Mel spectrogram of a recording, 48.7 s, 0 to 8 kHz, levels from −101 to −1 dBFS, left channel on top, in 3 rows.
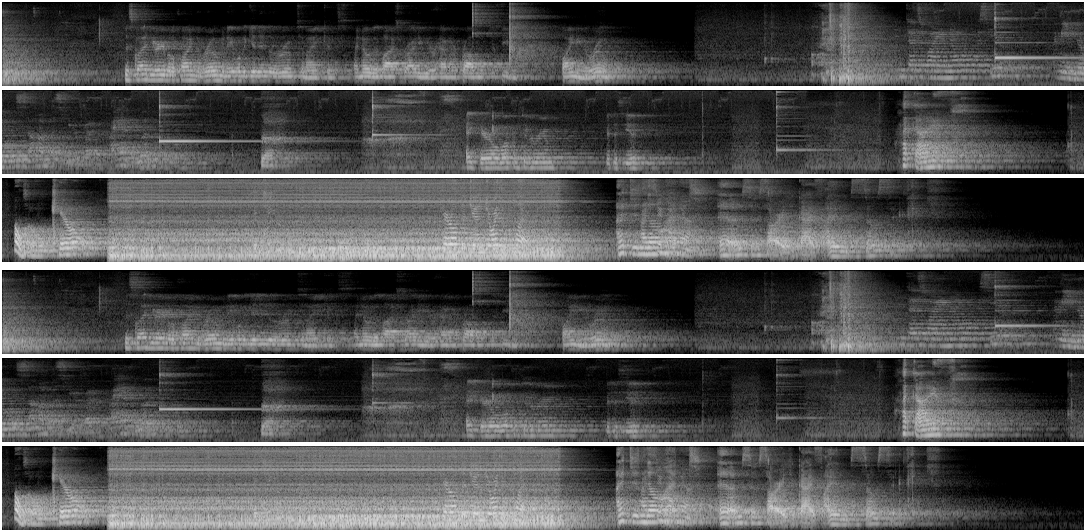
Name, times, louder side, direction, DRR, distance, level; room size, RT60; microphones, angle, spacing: voice 1, 1.8-7.7 8.4-9.2 20.1-20.3 23.2-24.5 25.4-25.8 33.6-33.7 36.1-37.1 37.5-38.1, left 3 dB, 85° left, 4 dB, 0.8 m, -37 dB
voice 2, 12.2-12.9 20.1-20.2 21.7-22.5 22.8-23.0 32.6-33.8 36.2-36.9 39.0-40.4 42.0-42.8, equal, 5° left, 3 dB, 0.9 m, -26 dB
voice 3, 12.8-15.1 15.8-19.1, left 1 dB, 60° left, -5 dB, 3.8 m, -45 dB
sound 1, 14.9-16.8 18.6-20.9 21.8-22.6 26.7-26.8 27.8-28.3, left 7 dB, 40° left, 0.5 m, -37 dB
voice 4, 29.7-30.6 41.7-42.9 43.2-46.1, right 2 dB, 30° right, 4 dB, 0.8 m, -29 dB
sound 2, 34.0-40.9, right 1 dB, 10° right, 0.5 m, -22 dB
16.0 x 6.3 x 8.8 m, 3.0 s
head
